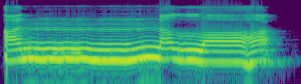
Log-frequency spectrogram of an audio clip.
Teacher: نون کے اوپر شد غنہ کریں گے 1 الف کی مقدار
